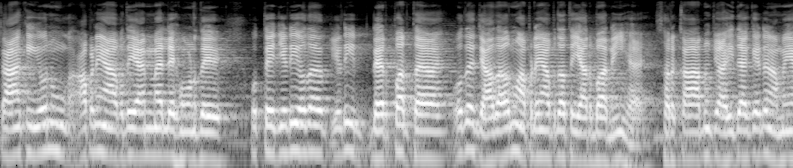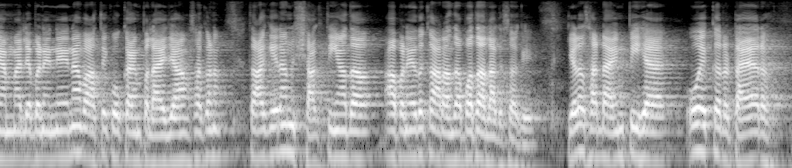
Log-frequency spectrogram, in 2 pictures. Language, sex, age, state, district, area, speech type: Punjabi, male, 45-60, Punjab, Fatehgarh Sahib, rural, spontaneous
